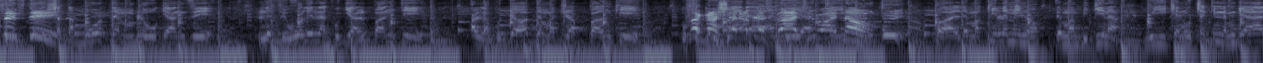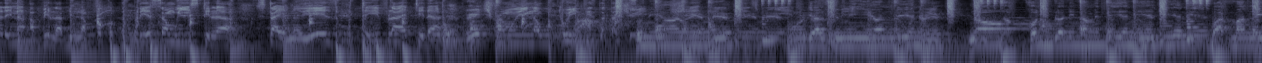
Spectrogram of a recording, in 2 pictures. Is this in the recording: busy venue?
yes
